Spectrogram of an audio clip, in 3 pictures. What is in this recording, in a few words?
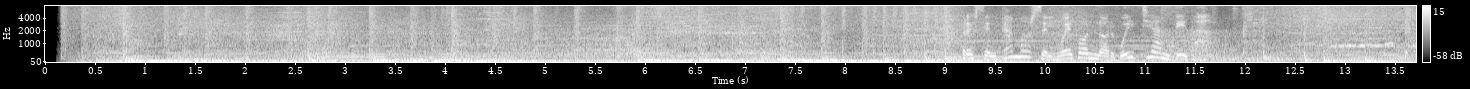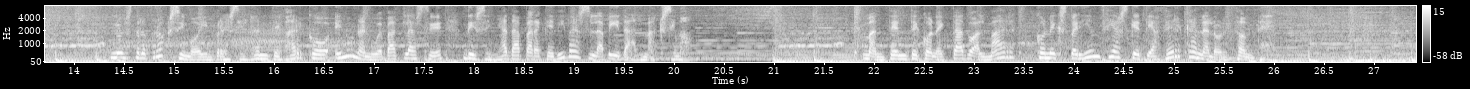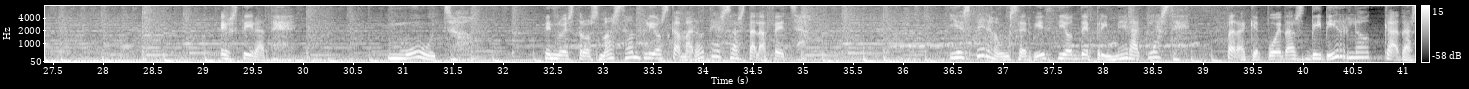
spanish spot; norwegian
